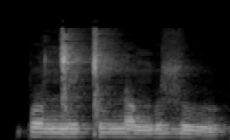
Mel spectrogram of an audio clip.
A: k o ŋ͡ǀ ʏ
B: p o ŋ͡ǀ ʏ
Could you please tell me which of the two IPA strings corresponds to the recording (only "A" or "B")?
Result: B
